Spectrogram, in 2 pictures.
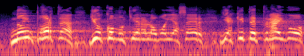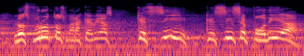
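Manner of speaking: high, loud, stubborn insistence; defiant believer. Acted. A believer defying God with his results, loud stubborn insistence. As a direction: push back, determined to prove it.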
